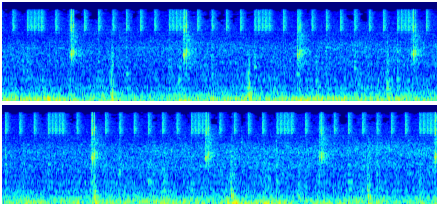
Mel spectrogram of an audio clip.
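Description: Road and engine rumble inside a moving car's cabin, a steady low drone.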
